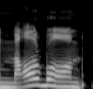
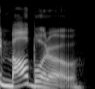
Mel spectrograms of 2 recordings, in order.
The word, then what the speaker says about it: Marlboro: We say Marlboro in Czech. Marlboro. Is it Marlboro? Marlboro. I think it's Marlboro. We don't pronounce the R.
